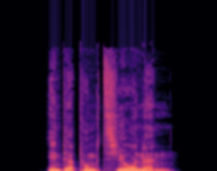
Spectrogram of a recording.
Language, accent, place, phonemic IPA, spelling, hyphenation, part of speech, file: German, Germany, Berlin, /ɪntɐpʊŋkˈt͡si̯oːnən/, Interpunktionen, In‧ter‧punk‧ti‧o‧nen, noun, De-Interpunktionen.ogg
- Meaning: plural of Interpunktion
